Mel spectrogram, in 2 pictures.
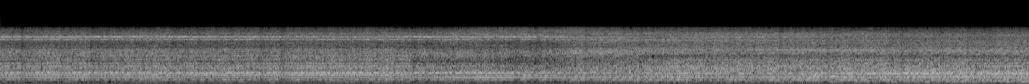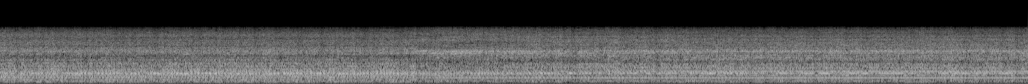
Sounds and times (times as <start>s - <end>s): Engine: 0.0s - 20.5s.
